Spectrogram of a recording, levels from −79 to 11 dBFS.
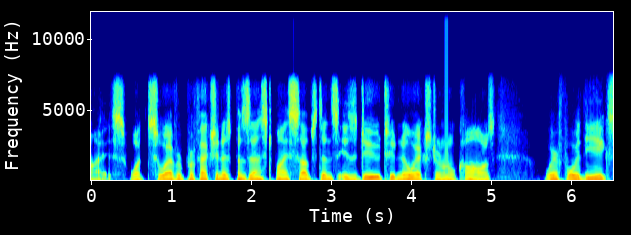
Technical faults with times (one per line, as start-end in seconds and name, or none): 2.53 repeated buffer
4.43-4.47 repeated buffer
4.67-6.53 AMR rate drop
